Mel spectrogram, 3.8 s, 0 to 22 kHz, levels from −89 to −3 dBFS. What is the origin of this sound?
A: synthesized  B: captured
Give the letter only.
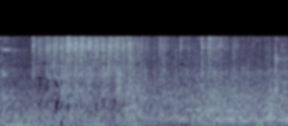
B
